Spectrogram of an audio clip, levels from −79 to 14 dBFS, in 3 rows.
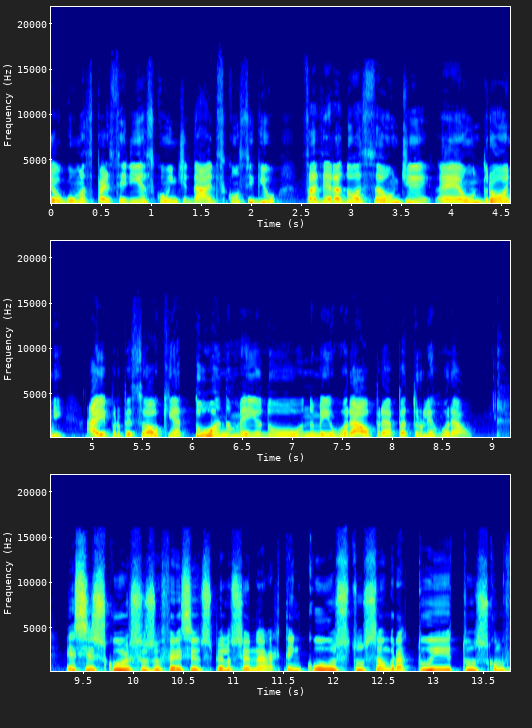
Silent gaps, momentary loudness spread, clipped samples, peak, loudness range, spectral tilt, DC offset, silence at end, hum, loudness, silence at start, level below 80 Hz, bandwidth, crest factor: none; 11 LU; under 0.1%; 0 dBFS; 5 LU; -5 dB/octave; under 0.1%; 0 s; none; -18 LUFS; 0 s; -46 dBFS; 15.5 kHz; 18 dB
